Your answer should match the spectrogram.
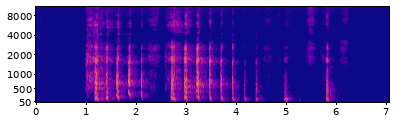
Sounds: Laughter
